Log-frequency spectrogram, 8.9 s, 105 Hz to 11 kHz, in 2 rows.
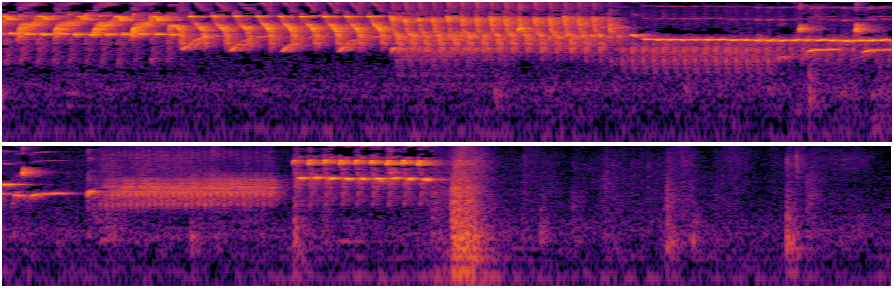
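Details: Timbrado Español canaries in a four-bird team class at a November 2015 singing show; varied rolling trills at several pitches with short pauses, followed by a sharp click and quiet.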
